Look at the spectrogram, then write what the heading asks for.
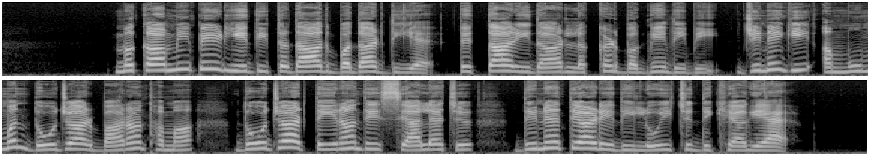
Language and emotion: Dogri, neutral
